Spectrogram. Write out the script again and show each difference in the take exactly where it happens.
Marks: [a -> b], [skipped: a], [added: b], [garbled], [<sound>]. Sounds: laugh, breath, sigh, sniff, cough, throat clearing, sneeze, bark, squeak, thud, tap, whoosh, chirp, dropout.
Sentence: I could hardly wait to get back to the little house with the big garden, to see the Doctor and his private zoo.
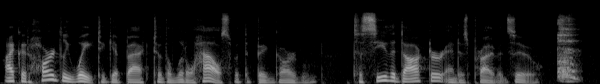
I could hardly wait to get back to the little house with the big garden, to see the Doctor and his private zoo. [throat clearing]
